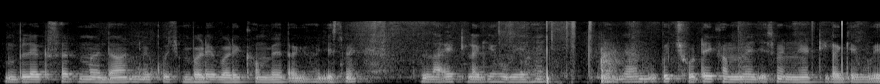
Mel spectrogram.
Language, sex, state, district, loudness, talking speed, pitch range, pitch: Hindi, male, Maharashtra, Dhule, -25 LUFS, 165 wpm, 115-125 Hz, 115 Hz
